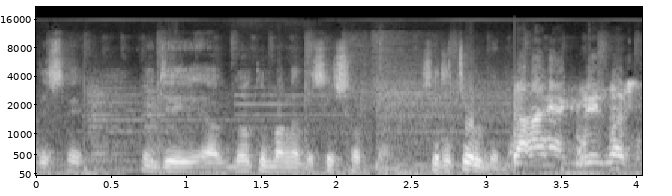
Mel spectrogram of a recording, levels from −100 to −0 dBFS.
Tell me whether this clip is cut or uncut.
cut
